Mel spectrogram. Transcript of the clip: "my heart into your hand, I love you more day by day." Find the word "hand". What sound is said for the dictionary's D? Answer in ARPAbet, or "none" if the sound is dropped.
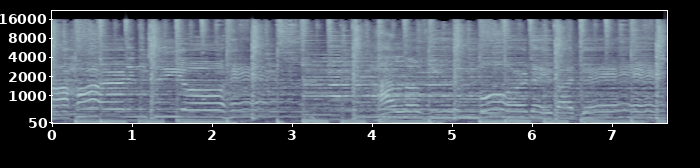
none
